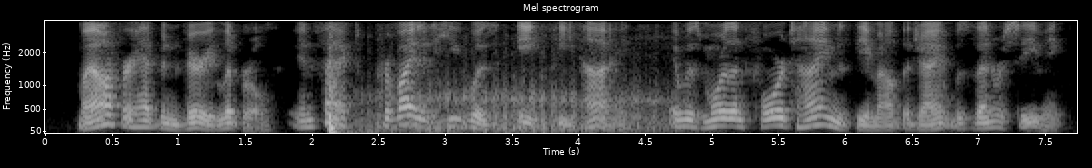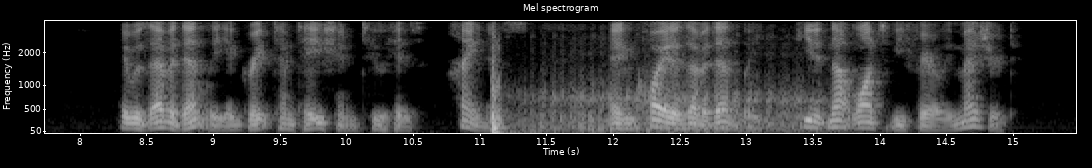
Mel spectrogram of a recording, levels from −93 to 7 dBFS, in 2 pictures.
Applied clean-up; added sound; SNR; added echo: none; Fire; 4 dB; none.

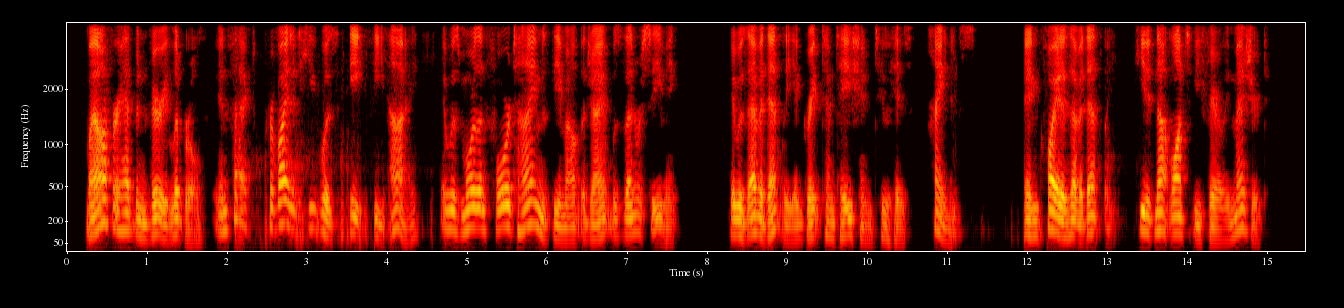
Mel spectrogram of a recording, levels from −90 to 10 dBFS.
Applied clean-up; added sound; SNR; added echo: neural mask model DeepFilterNet 3.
